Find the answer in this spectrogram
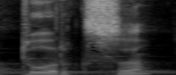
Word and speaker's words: Turks: Turks. La pronuncia inglese sarebbe Turks, ma insomma sempre detto Turks.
